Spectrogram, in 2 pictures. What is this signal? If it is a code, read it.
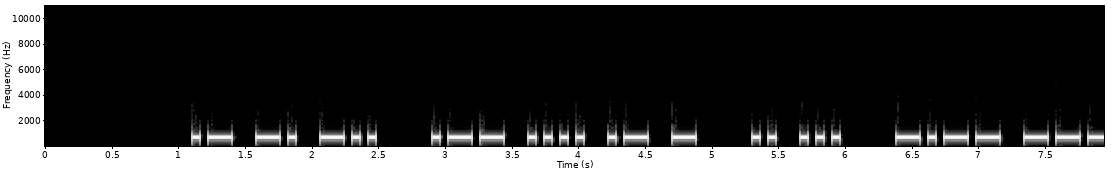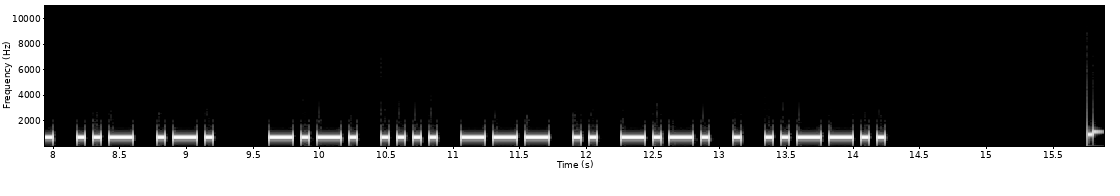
Morse code, heard as a keyed tone, about 21 wpm, 700 Hz. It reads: AND WHAT IS YOUR CHOICE?
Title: Sentences from Top 1000 Words - Review Part 6 - 20wpm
